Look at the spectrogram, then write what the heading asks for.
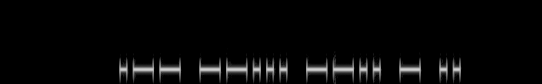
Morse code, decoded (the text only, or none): W7ZTI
